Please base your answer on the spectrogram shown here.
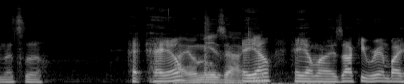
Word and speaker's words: Hayao: how do you pronounce the first name? That's the Hayao Miyazaki.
